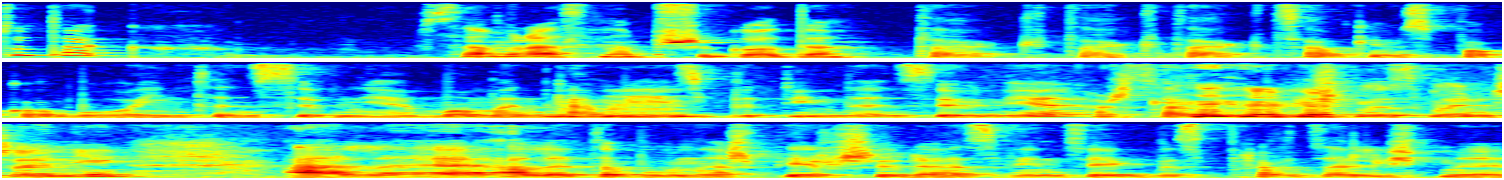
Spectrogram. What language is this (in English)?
Polish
